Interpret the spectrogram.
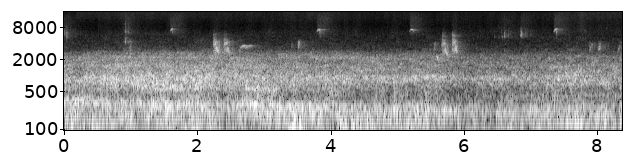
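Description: Small birds chirping, with short high calls coming every second or so, over a steady low background rumble.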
